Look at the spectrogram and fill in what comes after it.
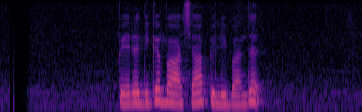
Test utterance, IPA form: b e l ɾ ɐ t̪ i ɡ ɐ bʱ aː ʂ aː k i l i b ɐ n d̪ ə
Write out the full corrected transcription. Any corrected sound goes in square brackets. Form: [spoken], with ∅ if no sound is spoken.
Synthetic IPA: [p] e [∅] ɾ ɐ [d̪] i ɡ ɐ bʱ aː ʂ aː [p] i l i b ɐ n d̪ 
